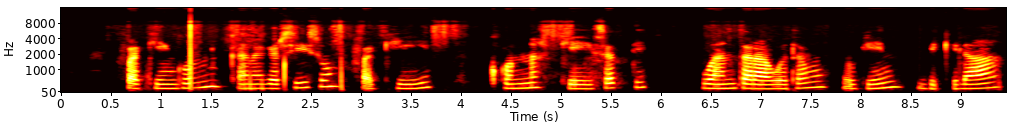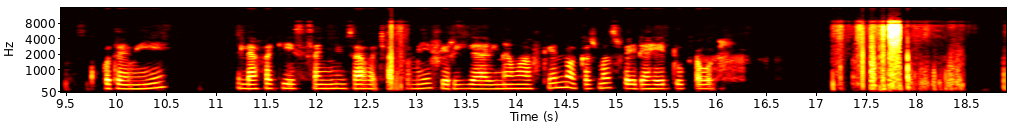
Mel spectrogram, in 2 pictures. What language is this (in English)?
Oromo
